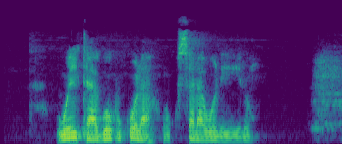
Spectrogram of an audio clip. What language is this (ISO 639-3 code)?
lug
